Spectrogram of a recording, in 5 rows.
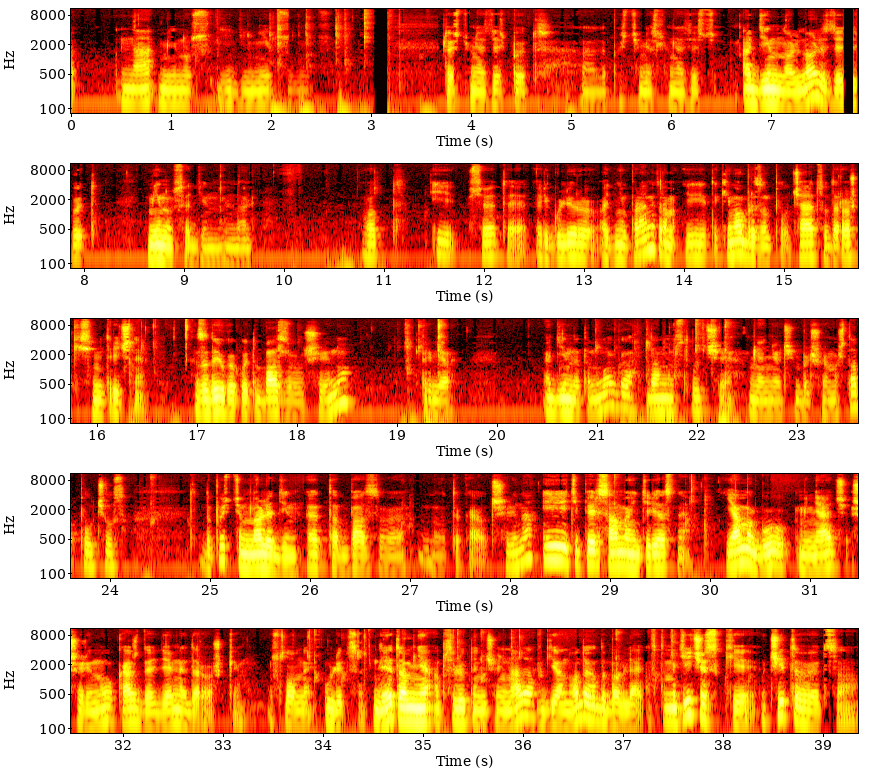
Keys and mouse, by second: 0.9 click, 2.1-3.6 drag, 11.2-16.1 shift+drag, 17.2-19.1 drag, 20.5-22.1 drag, 24.3-24.7 middle drag, 28.9 shift+middle click, 33.8 shift+middle click, 34.4 Delete, 35.5 shift+click, 36.8 middle click, 38.0 shift+click, 39.2 click.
